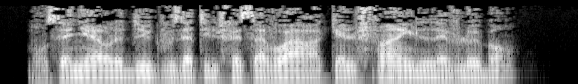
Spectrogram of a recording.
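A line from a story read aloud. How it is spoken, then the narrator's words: Plain question. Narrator (French): demanda-t-il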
